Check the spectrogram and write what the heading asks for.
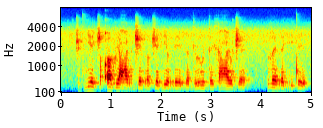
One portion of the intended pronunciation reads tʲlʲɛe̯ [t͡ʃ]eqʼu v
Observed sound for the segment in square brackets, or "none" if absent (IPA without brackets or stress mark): t͡ʃ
